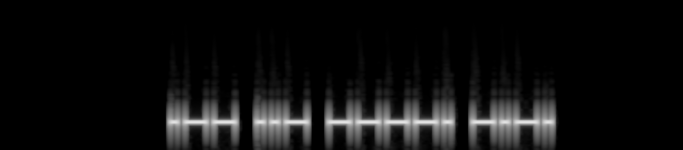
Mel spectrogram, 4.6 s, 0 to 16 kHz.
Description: Morse code, heard as a keyed tone, about 25 wpm, 700 Hz. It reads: WU9C
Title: USA Call Signs - 4 Characters - Repeated 2x - 25wpm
